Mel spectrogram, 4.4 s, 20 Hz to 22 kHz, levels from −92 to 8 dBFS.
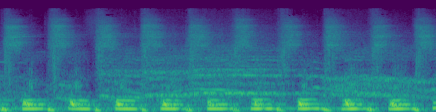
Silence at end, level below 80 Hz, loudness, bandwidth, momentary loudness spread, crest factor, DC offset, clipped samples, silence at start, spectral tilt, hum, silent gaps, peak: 0 s; -44 dBFS; -19 LUFS; 11.5 kHz; 2 LU; 16 dB; under 0.1%; under 0.1%; 0 s; -7 dB/octave; none; none; -2 dBFS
